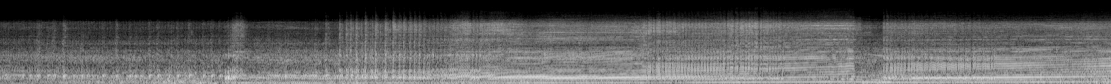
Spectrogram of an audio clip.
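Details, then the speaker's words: Aprilia RS50 frame with YZ85 two-stroke engine, after fitting oil-soaked clutch plates: revs climb briefly, then break into burbling, uneven chugging as throttle opens, bogging under load; cause unknown, owner suspects tuning. "i took it out on the street as soon as i hit it just it just died immediately just bogged just right off the bat"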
